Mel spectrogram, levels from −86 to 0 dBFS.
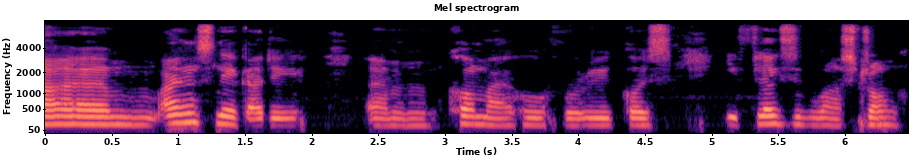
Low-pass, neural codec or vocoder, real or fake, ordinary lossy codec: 7.2 kHz; vocoder, 22.05 kHz, 80 mel bands, Vocos; fake; MP3, 64 kbps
